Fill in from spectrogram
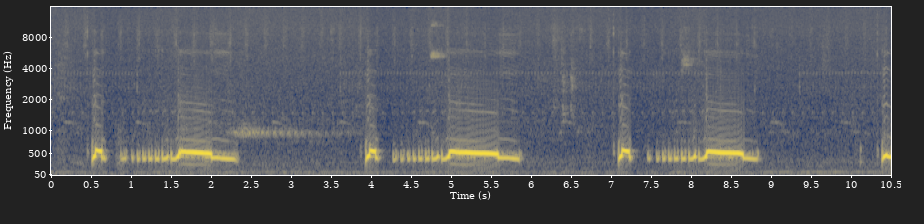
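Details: Barbary dove singing in pelung style: three full phrases about three seconds apart. Each phrase has a quick upturned note, a rattling stutter of pulses, and a drawn-out coo that falls at the end.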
